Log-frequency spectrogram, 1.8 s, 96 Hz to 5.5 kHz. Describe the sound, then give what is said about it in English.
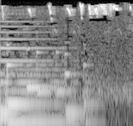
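A high, tinkling song of a male horned lark, quick bright notes rising and flickering in a rapid run, heard alone and fairly clear over a faint low hum, as the bird hovers about 100 feet in the air over an open landscape of short grasses. “A high-pitched, tinkling bird song rings across an open landscape of short grasses.”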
